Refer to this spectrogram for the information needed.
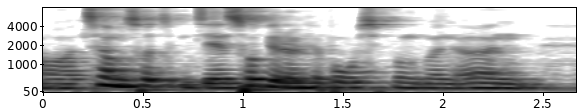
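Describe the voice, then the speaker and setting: Lively intonation comes through amid noticeable background noise and audible room echo. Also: woman. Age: 60s. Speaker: church deaconess. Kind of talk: testimony.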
